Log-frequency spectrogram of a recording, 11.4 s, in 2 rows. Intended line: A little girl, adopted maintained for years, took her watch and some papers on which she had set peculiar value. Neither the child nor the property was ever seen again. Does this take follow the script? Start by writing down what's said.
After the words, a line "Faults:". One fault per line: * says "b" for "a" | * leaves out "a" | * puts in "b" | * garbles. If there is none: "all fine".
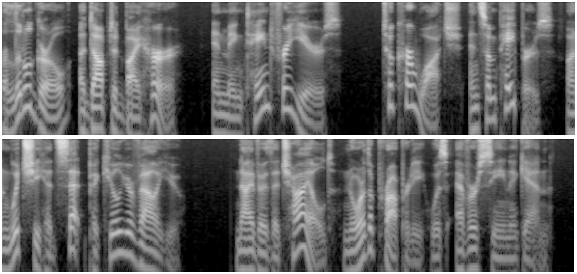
A little girl, adopted by her, and maintained for years, took her watch and some papers on which she had set peculiar value. Neither the child nor the property was ever seen again.
Faults:
* puts in "by her and"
